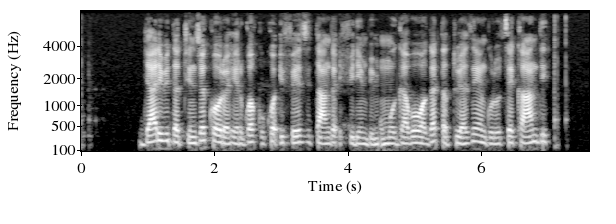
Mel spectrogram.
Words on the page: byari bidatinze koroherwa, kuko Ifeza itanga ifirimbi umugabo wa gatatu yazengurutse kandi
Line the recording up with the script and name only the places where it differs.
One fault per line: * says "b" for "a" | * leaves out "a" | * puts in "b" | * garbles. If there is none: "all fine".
all fine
